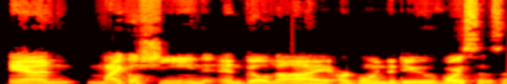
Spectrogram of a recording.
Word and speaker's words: Nighy: I think they're both just pronounced Bill Nighy. Oh, okay. Just in then different spellings. Different spelling. Name, but like same pronunciation.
